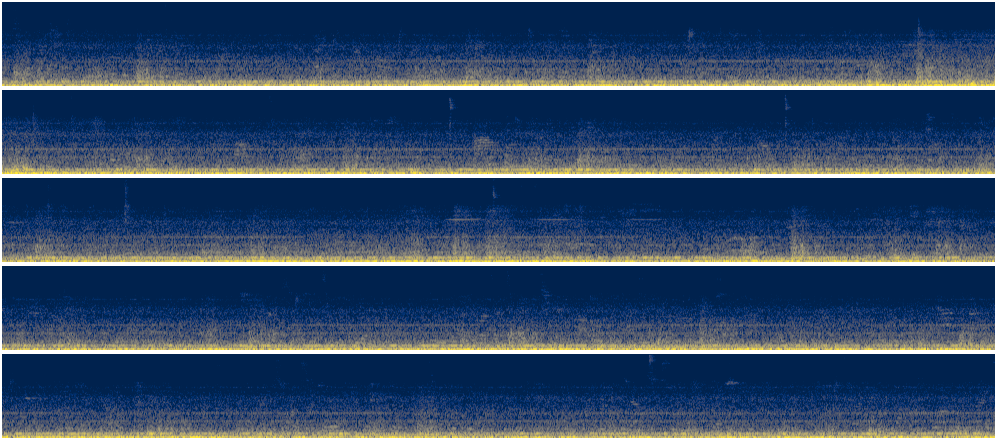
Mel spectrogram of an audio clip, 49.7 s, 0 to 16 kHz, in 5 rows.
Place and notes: inside the Trains, Sony PCM D50 + Soundman OKM II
